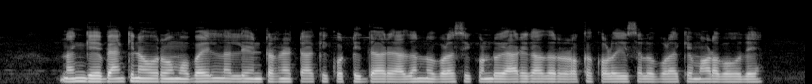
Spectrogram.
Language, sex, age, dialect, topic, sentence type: Kannada, male, 41-45, Central, banking, question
